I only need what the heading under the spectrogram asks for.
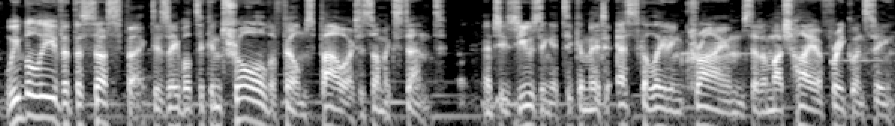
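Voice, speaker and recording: An actor playing a stern male deputy police chief in a game, speaking in a firm, measured, authoritative way. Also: on the low side, lively intonation, over music, close to an everyday voice. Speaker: game character voice. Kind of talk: voiced game dialogue.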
